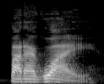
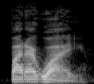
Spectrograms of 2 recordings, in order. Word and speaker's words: Paraguay: means ox or oxen Paraguay the name for that country has a trip thong right at the end Paraguay okay that is it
